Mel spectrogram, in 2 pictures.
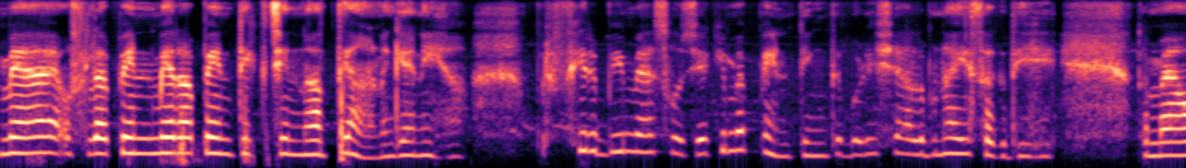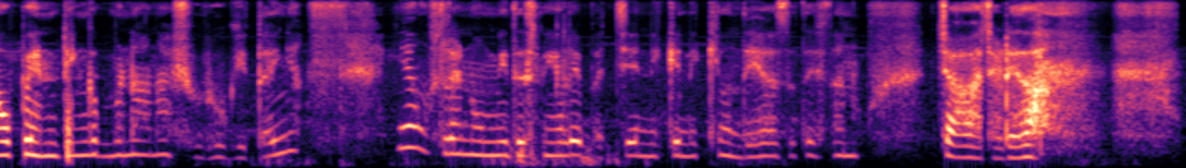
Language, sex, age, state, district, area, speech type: Dogri, female, 18-30, Jammu and Kashmir, Kathua, rural, spontaneous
